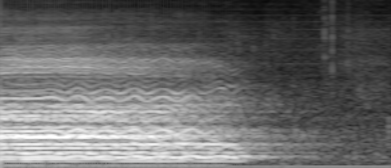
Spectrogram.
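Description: A group of men and women sing together through microphones in a large echoing hall.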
